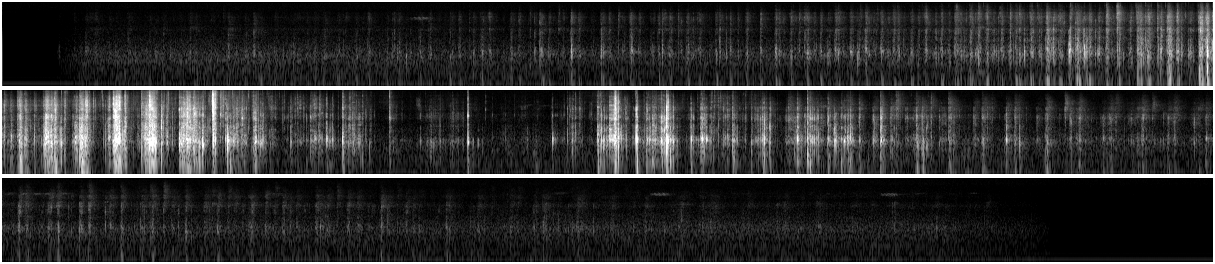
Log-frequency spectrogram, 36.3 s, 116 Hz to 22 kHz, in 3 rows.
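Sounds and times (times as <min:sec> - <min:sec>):
two horses trotting on gravel: 0:02.2 - 0:30.9.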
